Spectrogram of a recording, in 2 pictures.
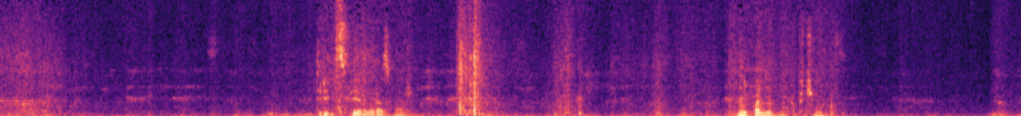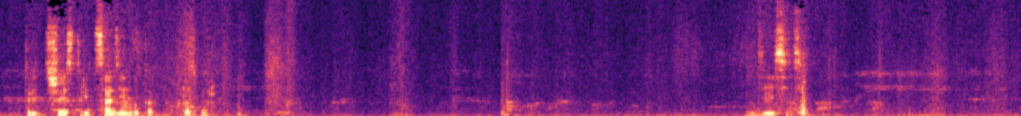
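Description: Clothes rustle and swish as they are handled and laid down.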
